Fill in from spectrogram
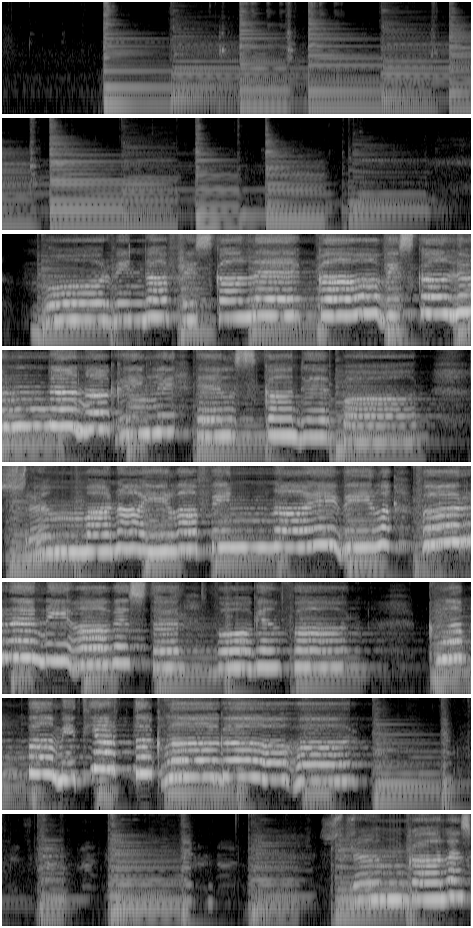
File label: varvindar sopran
